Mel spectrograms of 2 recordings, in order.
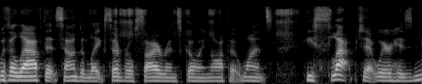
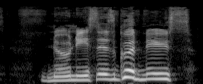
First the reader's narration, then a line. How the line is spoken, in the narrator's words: roared the den again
